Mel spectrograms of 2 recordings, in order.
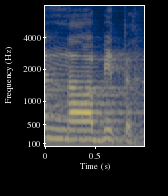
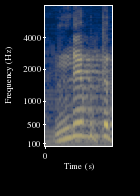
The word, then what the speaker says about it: نابت: تے ہوتا ہے، نابت۔ نام کا تلفظ جو ہے نابت بھی ملتا ہے، نبت توئیں کے ساتھ وہ بھی ملتا ہے، نبیت بھی ملتا ہے، اور نبایوت توئیں کے ساتھ وہ بھی ملتا ہے۔ نام کے مختلف تلفظ ملتے ہیں۔ یہ جو حضرت اسماعیل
